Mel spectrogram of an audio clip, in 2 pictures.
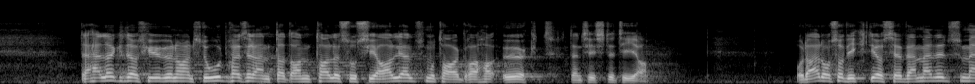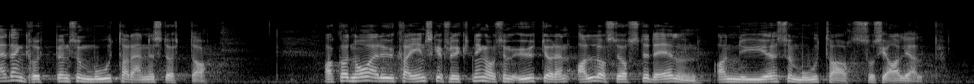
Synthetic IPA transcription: d̪̥ɛæhɛlːəʁɪk̬ːəd̪ɛɔskiːʋənɔʁɛnst̪uːɾpʰʁɛsɪd̪ɛnt̪ɑt̪ɑnt̪ʰɑləsʊsɪɑːljɛlpsmʊt̪ʰɑːɡəʁəɦɑɾøːkt̪d̪ɛnsɪst̪ət̪ʰiːɑ̰ | ʔɔd̪ɑːæʁdɛɔsːɔʋɪkt̪ɪɔseːʋɛmːæd̪ɛsɔmæd̪ɛnɡʁʉpːənsɔmːuːt̪ʰːɑːɖ̪ɛnːəst̪œt̪ːɑ̰ | ʔɑkːʊʁɑt̪noːæɖ̪ɛʉkʰʁɑiːnskəflʏkt̪nɪŋəʁsɔmʉːt̪jød̪ɛnɑlːəst̪œʁst̪əd̪eːln̩ʔɑ̰ʋnyːəsɔmːuːt̪ʰːɑːʁsʊsɪɑːljɛ̰lp

